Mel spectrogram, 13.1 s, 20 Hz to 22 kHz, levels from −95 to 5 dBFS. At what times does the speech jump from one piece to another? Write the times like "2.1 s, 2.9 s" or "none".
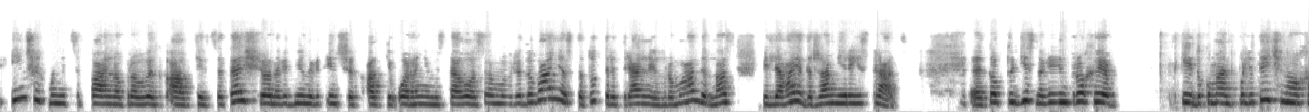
none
